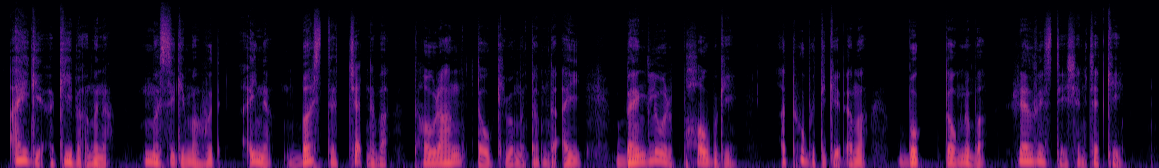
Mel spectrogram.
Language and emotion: Manipuri, fearful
